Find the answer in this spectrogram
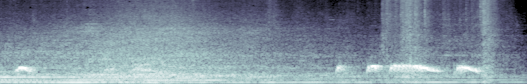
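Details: Spotted dove male, loud-voiced, in two-'kuk' style: one coo at the start, a long stretch of traffic rumble, then a cluster of three or four rich, mellow coos.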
